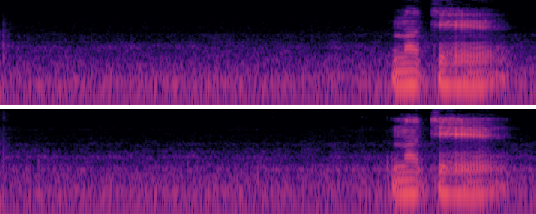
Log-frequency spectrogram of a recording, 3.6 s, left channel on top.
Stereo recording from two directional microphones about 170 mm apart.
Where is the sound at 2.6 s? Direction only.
15° left (ahead or behind).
